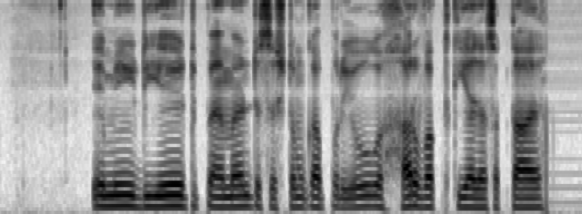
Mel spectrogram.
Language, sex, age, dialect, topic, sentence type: Hindi, male, 25-30, Kanauji Braj Bhasha, banking, statement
